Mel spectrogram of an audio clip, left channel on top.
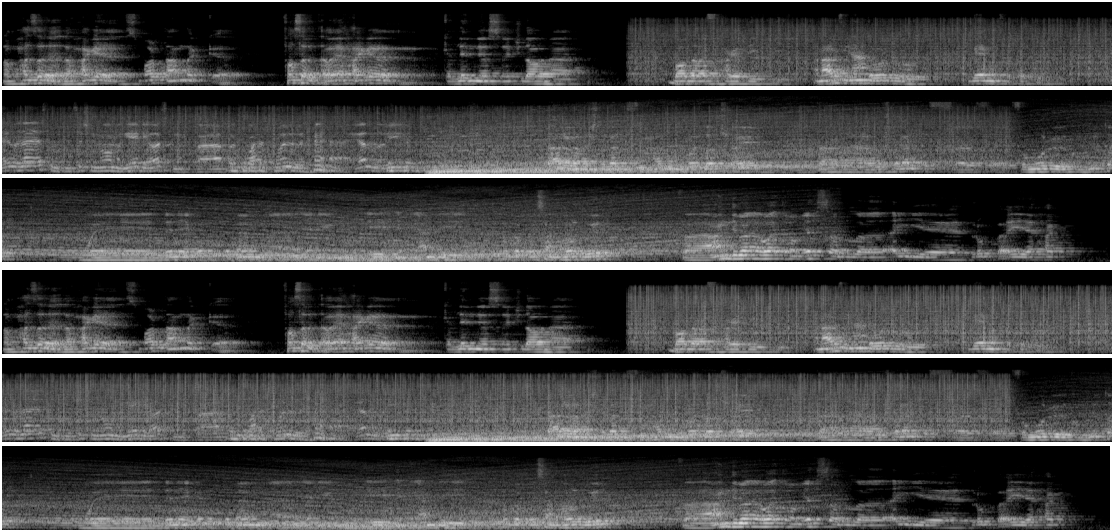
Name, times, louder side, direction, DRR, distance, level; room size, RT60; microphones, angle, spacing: voice 1, 0.0-2.3 2.8-5.7 6.7-9.2 9.7-10.5 13.3-14.0 14.9-15.3 15.8-15.9 16.4-18.7 19.2-22.3 22.9-26.9 27.2-28.3 29.0-32.7, equal, 10° left, 0 dB, 1.7 m, -24 dB
sound 1, 6.2-21.2, right 5 dB, 45° right, 1.1 m, -32 dB
voice 2, 11.1-15.2, left 3 dB, 70° left, 6 dB, 1.1 m, -28 dB
sound 2, 15.3-30.6, equal, 30° left, 4.3 m, -26 dB
17.0 x 8.7 x 3.6 m, 0.65 s
head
